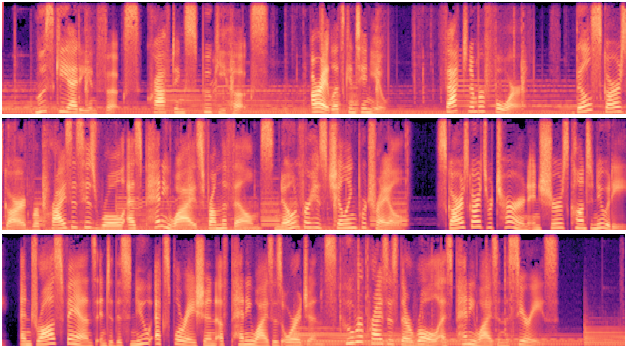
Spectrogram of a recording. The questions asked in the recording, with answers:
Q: Who reprises their role as Pennywise in the series?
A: Bill Skarsgård.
